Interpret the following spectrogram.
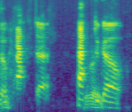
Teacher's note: the v sound and have sounds a bit more like an f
